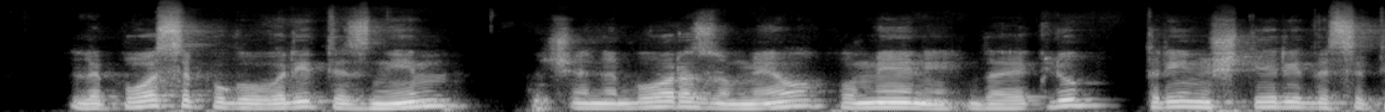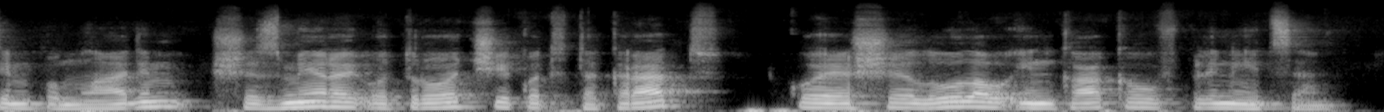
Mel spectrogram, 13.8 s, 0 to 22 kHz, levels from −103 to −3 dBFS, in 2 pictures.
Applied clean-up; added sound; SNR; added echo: neural mask model Resemble Enhance denoiser.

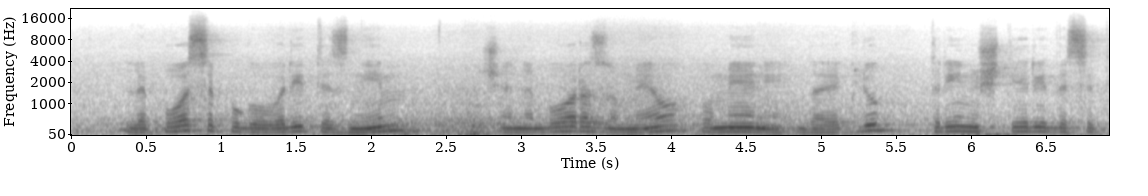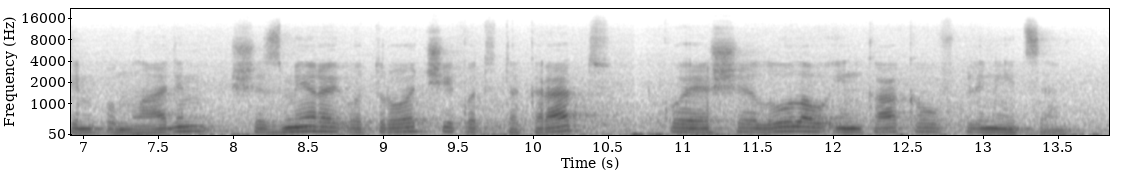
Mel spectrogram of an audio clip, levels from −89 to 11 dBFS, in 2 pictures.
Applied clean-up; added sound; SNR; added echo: none; Waves, surf; 12 dB; none.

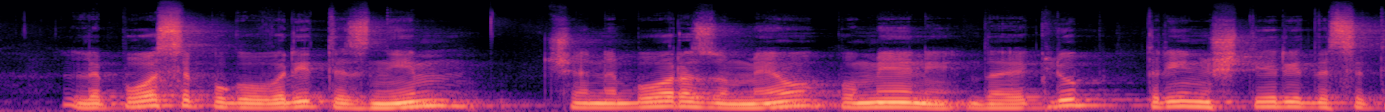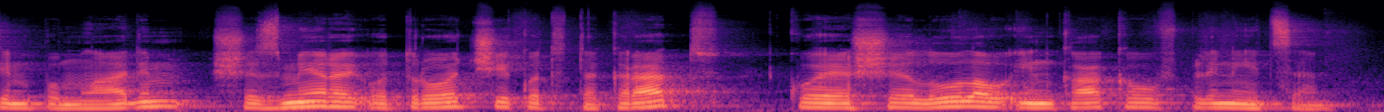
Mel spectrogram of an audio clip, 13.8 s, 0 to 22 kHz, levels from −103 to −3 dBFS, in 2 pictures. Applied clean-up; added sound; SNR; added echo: none; none; none; none.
